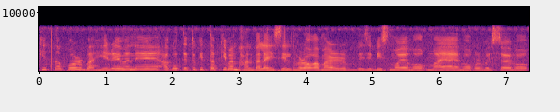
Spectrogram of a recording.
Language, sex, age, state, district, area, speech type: Assamese, female, 30-45, Assam, Nalbari, rural, spontaneous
